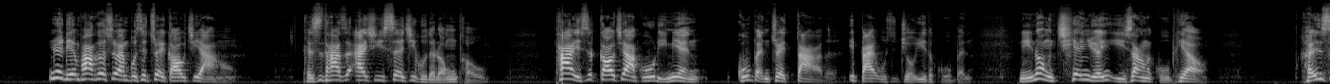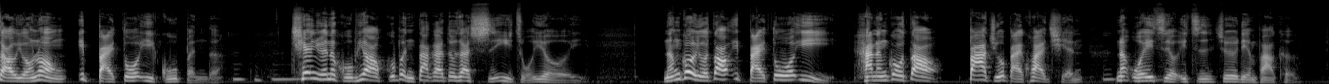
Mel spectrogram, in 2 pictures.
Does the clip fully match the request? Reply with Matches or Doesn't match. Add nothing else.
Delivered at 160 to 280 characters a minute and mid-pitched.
Matches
